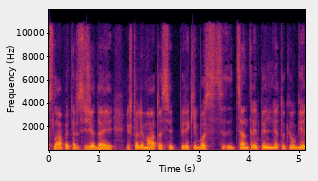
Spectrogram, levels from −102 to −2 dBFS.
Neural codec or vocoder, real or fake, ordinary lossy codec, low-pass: codec, 44.1 kHz, 7.8 kbps, DAC; fake; AAC, 48 kbps; 10.8 kHz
